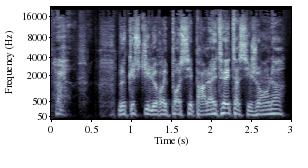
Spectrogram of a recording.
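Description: A man's voice: mid-range voice, steady tone, moderate pace, slightly rough, no echo. A man voicing a dry, wiry governess who mutters scornfully about her masters. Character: grumbling dry, wiry middle-aged governess.

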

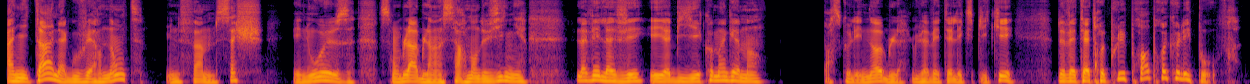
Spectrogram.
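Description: A man's voice: lowish voice, big pitch swings, moderate pace, a little mellow, no echo, clean studio sound. A man narrating a novel as an audiobook, telling the story expressively. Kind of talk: scripted narration.

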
